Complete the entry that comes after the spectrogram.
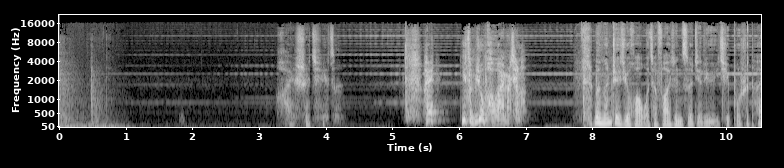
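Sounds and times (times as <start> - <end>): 
front door being opened: 0.0 - 1.0
speech: 3.4 - 4.4, 5.5 - 7.0, 7.9 - 10.5.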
